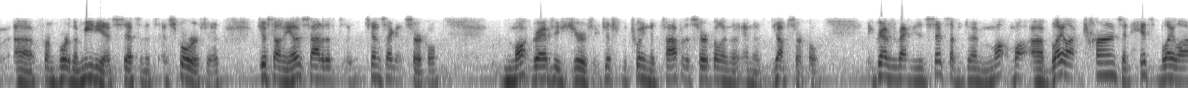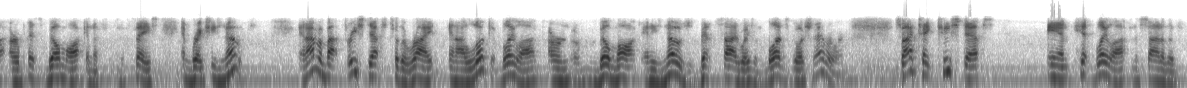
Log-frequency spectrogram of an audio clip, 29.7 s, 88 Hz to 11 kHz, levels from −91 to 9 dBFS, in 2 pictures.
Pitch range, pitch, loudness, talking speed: 125-150 Hz, 135 Hz, -21 LUFS, 220 wpm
